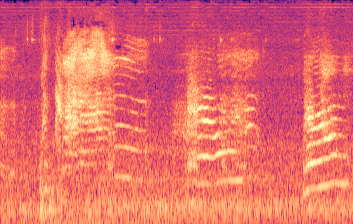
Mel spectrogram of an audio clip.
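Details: A pet cat meowing indoors: three rising-falling, harmonic-rich meows spaced about a second apart, the first loudest and drawn out, with faint background hiss.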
